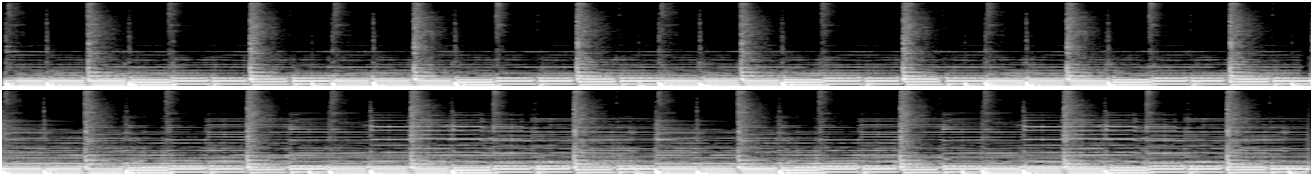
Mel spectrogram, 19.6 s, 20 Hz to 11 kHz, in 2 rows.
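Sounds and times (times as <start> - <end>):
rock bass riffs in pentatonic scale: 0.0 - 19.6.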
